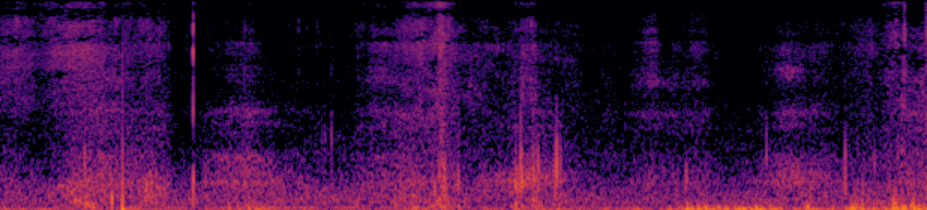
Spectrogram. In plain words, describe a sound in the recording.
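Boots crunch and scrape on loose rock.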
